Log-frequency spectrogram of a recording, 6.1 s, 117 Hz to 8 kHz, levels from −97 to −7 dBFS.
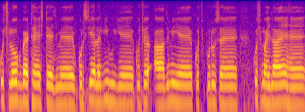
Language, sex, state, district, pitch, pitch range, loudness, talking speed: Hindi, male, Chhattisgarh, Rajnandgaon, 165 Hz, 155-170 Hz, -18 LUFS, 185 wpm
